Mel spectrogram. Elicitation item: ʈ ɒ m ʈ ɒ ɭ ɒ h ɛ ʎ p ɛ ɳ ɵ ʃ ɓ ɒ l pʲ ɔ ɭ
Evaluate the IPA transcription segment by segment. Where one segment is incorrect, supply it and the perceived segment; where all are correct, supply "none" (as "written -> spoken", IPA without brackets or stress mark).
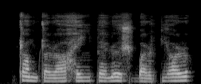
l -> ɭ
